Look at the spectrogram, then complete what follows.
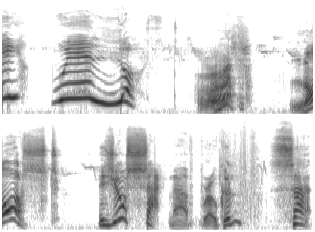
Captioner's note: barks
